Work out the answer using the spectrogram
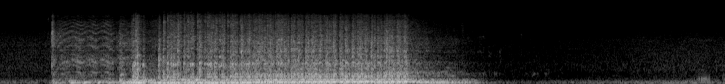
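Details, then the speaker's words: LS-swapped Chevy S10, first start after the swap: V8 fires on the first crank, revs strong and steady, then drops cleanly. Transmission fluid was leaking afterward. Normal first start. "hear that [ __ ] thing started right the [ __ ] up holy [ __ ] lucy got scared"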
